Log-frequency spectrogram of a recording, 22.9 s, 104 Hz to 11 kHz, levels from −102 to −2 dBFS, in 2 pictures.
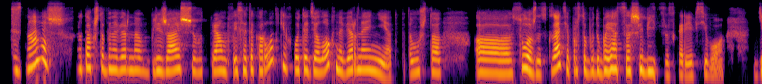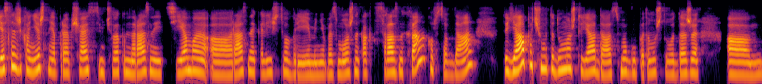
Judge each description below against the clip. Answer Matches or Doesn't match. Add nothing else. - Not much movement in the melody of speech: Doesn't match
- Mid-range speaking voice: Doesn't match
